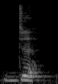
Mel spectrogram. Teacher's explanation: Alveolar stop, that's going to be d. D is the voiced oral alveolar stop.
